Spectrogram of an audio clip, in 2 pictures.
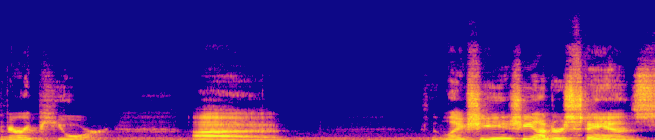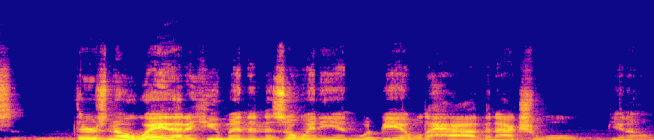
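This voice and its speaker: Bright-voiced man rambling earnestly on a podcast. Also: mid-range voice. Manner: rambling, self-deprecating, earnest. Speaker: host and audio drama creator. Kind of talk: casual, unscripted podcast monologue. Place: makeshift room in a new home. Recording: noisy makeshift home recording.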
